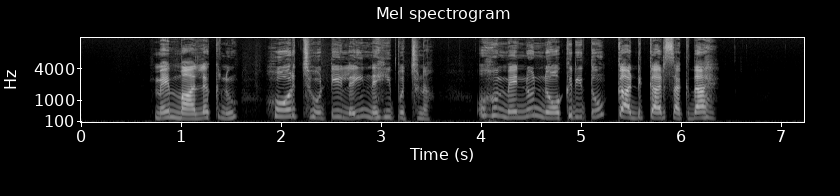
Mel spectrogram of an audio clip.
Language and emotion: Punjabi, fearful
